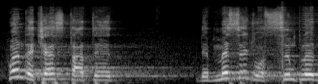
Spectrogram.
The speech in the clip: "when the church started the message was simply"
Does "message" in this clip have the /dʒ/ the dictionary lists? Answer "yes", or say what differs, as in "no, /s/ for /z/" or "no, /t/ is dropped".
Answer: yes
